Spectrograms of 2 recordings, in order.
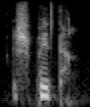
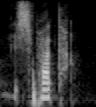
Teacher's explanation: En el caso de la A pasa a pronunciarse como E, por eso digo später y no spata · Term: umlaut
